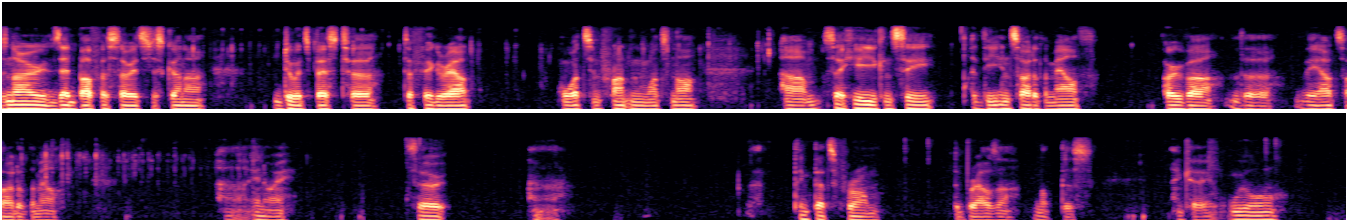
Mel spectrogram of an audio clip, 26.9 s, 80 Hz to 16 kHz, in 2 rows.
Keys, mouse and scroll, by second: 0.0-8.5 typing, 13.9-15.9 typing, 17.4 click, 17.4 typing, 22.4 click, 26.0 click.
